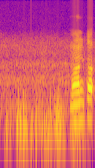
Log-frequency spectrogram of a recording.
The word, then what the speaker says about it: Mantoux: tuberculin or montauk test monto although the term is want to test okay the x is here is not pronounced so what is tuberculin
